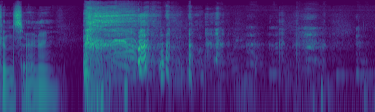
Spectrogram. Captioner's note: crowd laughs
